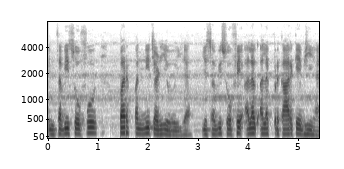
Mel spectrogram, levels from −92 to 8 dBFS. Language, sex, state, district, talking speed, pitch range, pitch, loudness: Hindi, male, Uttar Pradesh, Lalitpur, 175 wpm, 115-135 Hz, 125 Hz, -20 LUFS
